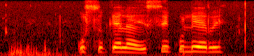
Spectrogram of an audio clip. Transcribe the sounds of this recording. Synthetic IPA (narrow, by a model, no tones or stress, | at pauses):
k̬usukɛlaɦisikuleːri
